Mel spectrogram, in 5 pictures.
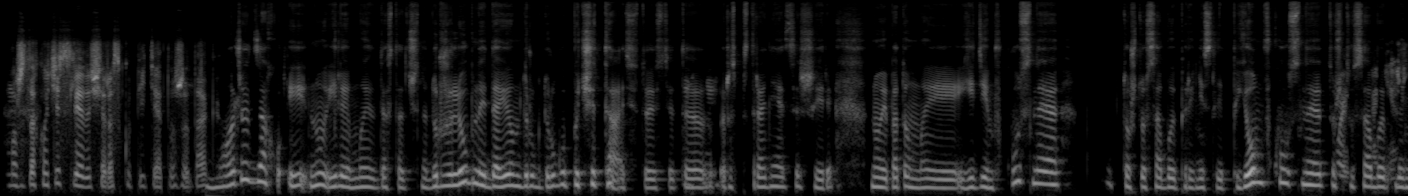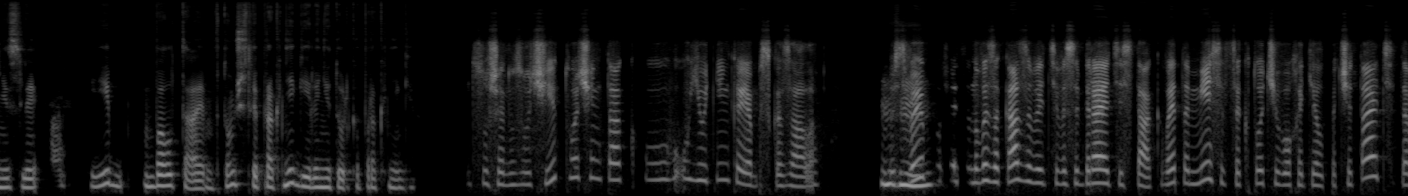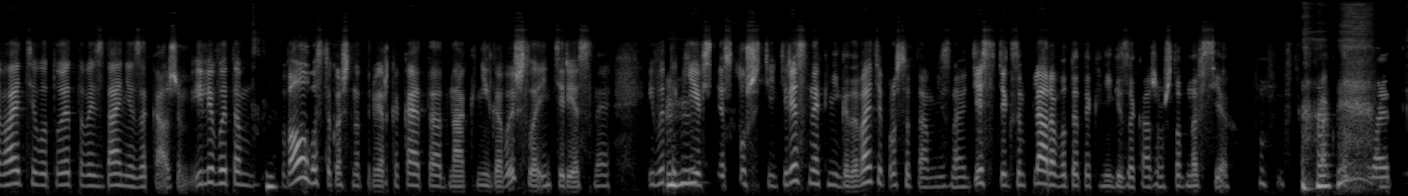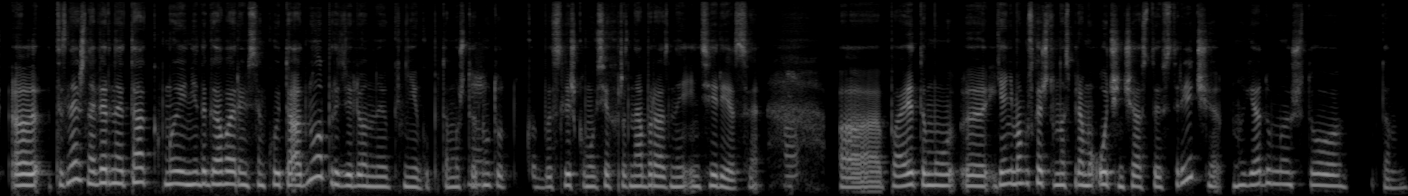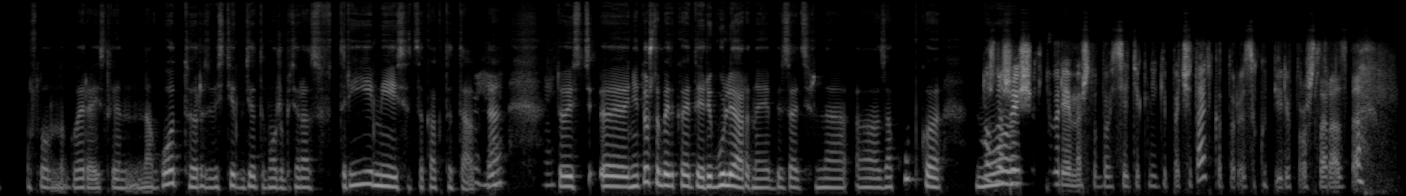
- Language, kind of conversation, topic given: Russian, podcast, Как бороться с одиночеством в большом городе?
- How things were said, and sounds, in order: unintelligible speech; chuckle; chuckle; tapping; laughing while speaking: "да?"; chuckle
